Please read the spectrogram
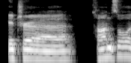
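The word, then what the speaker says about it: itraconazole: idiopathic so you would recommend that uh the itra console is that how you pronounce it yes okay um got another question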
